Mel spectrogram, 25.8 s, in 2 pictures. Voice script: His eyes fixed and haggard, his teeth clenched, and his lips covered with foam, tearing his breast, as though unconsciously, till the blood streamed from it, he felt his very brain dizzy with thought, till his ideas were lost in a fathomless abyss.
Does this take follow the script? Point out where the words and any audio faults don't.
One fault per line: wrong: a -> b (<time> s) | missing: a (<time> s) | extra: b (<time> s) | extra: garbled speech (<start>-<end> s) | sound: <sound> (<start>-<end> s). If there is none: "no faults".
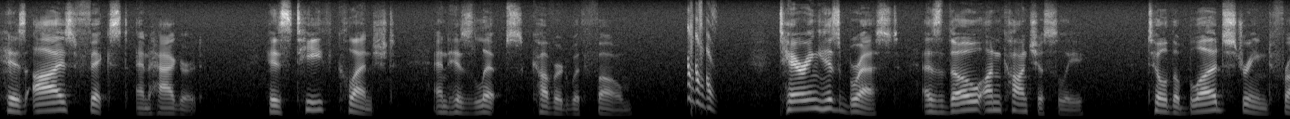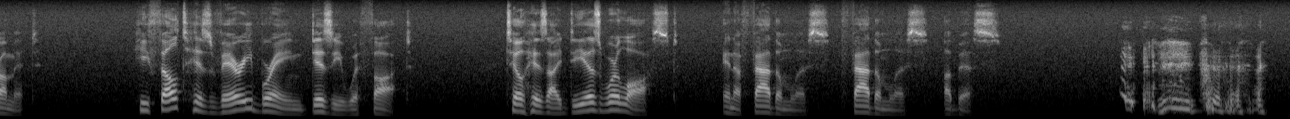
sound: chirp (6.9-7.2 s)
extra: fathomless (21.3 s)
sound: laugh (24.1-25.6 s)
